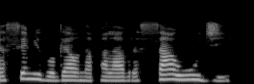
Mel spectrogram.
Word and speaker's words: saúde: a semivogal na palavra saúde. Sa-u-de. Essa era uma pegadinha. Se você percebeu que a letra A e a letra U são pronunciadas com a mesma intensidade e as duas são vogais, você acertou.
